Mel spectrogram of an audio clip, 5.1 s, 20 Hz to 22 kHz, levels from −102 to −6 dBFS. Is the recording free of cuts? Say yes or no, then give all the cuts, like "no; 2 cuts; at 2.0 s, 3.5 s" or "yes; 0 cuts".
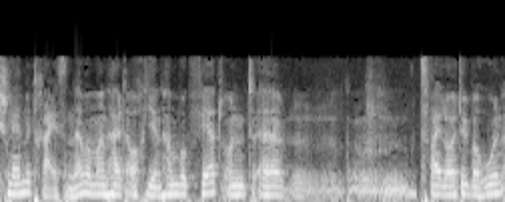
yes; 0 cuts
